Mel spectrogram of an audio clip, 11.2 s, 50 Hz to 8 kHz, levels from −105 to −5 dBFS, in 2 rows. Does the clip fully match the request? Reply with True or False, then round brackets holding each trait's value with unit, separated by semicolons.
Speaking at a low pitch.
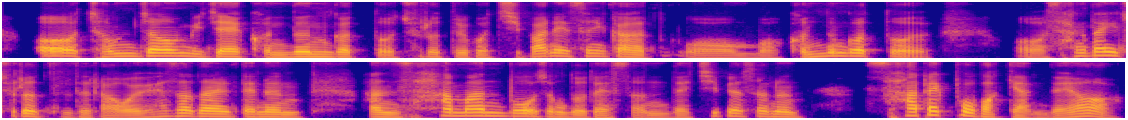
True (130 Hz)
